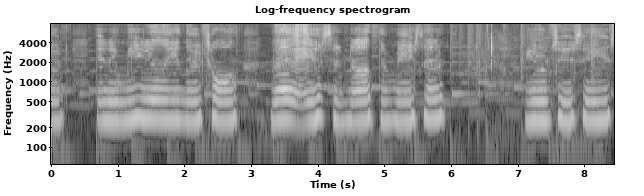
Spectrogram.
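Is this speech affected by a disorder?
Yes: ALS; speech and swallowing improved.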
